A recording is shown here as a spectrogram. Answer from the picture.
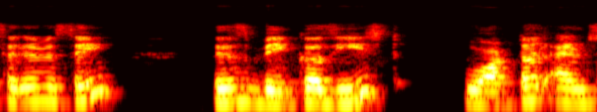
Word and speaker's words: cerevisiae: Saccharomyces cerevisiae. Okay, how do you pronounce this? CEC, RE is re, VI is V, SI is C, A is A. Okay, cerevisiae.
